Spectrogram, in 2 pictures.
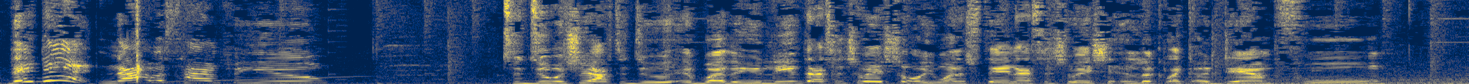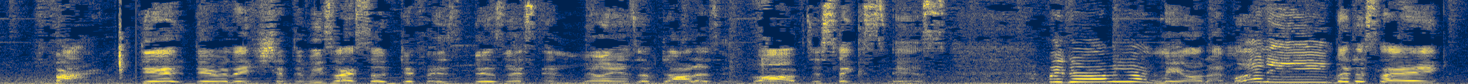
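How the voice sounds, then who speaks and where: A young man chatting casually to the camera while driving, sassy and animated, his pitch swinging up high for emphasis. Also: quick pace, music in the background. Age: young adult. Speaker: vlogger. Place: inside a car with a sunroof. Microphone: camera mounted on dashboard.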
